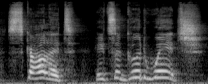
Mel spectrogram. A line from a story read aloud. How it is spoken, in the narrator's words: he shouted after her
